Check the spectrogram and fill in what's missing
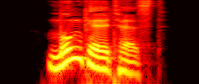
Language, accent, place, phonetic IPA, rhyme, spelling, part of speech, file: German, Germany, Berlin, [ˈmʊŋkl̩təst], -ʊŋkl̩təst, munkeltest, verb, De-munkeltest.ogg
- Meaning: inflection of munkeln: 1. second-person singular preterite 2. second-person singular subjunctive II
